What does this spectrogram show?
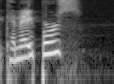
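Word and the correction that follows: canapés: Canapes. – Canapes, and you had roasted rosemary lamb over roasted vegetables.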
